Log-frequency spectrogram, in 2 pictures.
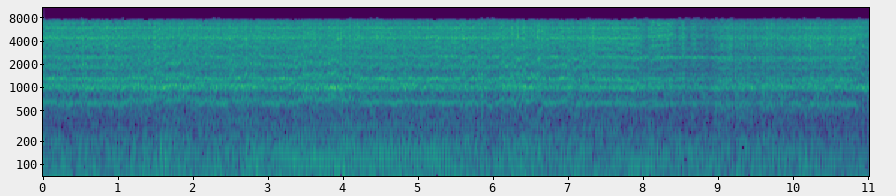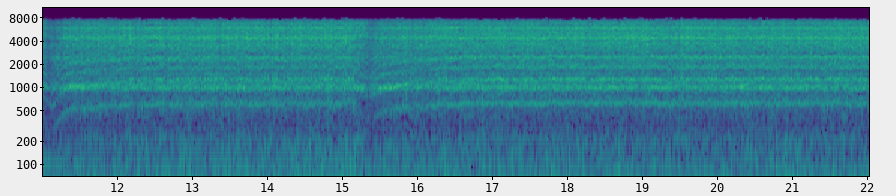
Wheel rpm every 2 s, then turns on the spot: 160, 160, 160, 160, 160, 150, 160, 140, 160, 160, 160.
none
